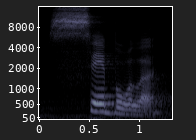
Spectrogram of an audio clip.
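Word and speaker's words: cebola: sound of okay so we say Cibola sable it's not cable it's Cibola it's onion okay so try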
